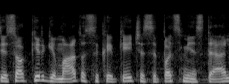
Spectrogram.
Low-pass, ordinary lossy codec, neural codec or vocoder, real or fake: 10.8 kHz; AAC, 64 kbps; autoencoder, 48 kHz, 128 numbers a frame, DAC-VAE, trained on Japanese speech; fake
